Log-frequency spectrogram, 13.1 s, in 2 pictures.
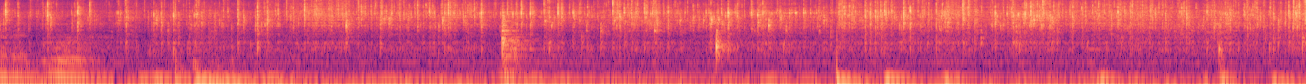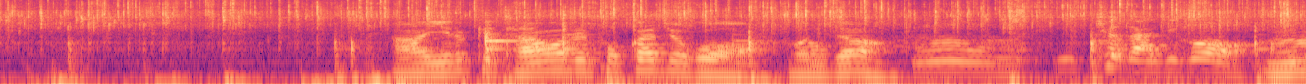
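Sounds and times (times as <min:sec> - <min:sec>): fish sizzling in hot oil: 0:00.0 - 0:13.0
wooden spatula knocking pan: 0:03.6 - 0:10.6.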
